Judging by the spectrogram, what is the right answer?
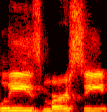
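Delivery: mock sobbing, high, crying, begging tone. Retelling a fight, acting out the beaten guy begging: imitating someone crying. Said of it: "crying like".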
